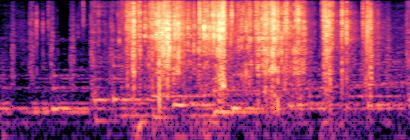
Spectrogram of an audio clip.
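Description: Foil wrapper of a Pokémon GO booster pack being torn open and crinkled, the crackling starting about a second in and running for roughly three seconds, over quiet background music.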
